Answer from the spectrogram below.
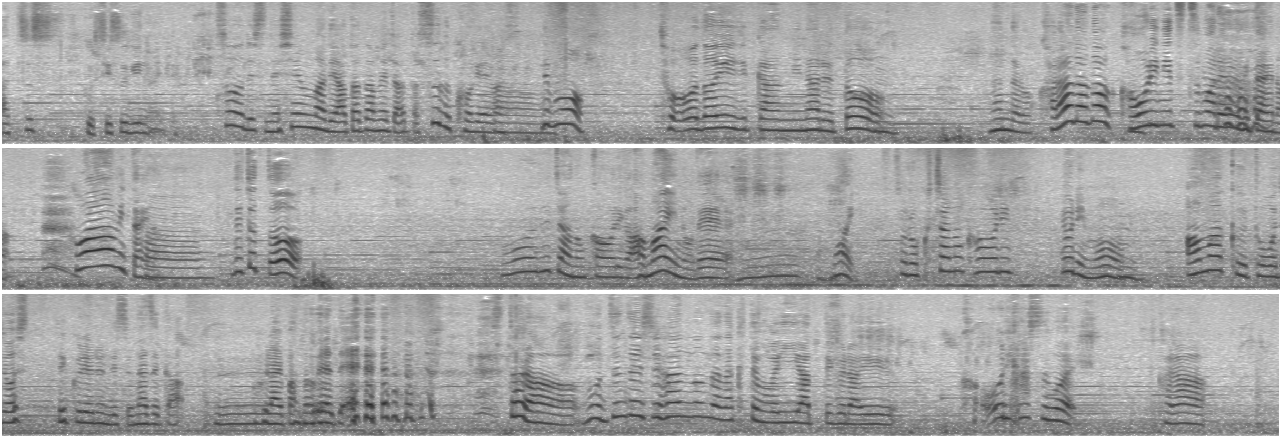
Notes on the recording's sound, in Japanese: ピクニック収録、鳥も参加。課外活動でサンドイッチ食べながらピクニックして収録しました。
